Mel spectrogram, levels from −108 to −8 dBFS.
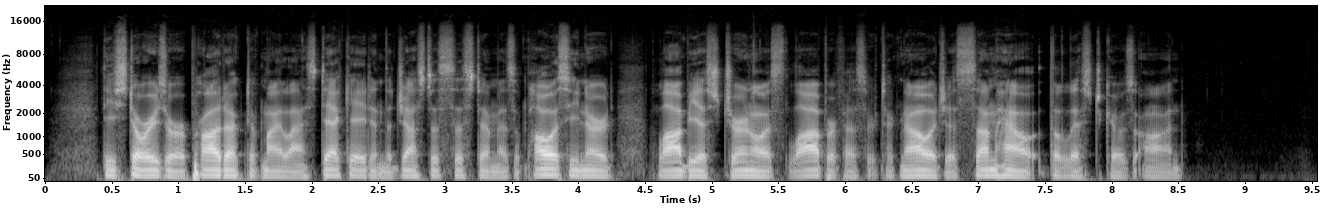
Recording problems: none

